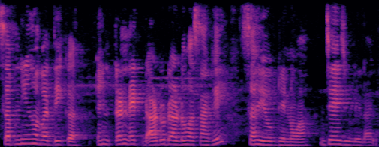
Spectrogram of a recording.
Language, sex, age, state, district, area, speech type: Sindhi, female, 30-45, Gujarat, Surat, urban, spontaneous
